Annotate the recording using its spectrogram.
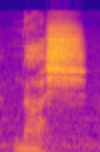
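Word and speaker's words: נְשָׁמָה: Strong's H5397 pronounced as nashma.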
